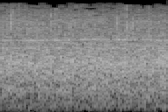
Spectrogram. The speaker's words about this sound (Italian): Applausi del pubblico rossonero per El Shaarawy, che comunque diciamo è un prodotto del Milan, del vivaio del Genoa.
